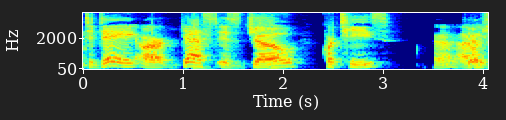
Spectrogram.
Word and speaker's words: Cortese: I'm your host, James Kelly, and today our guest is Joe Cortese.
